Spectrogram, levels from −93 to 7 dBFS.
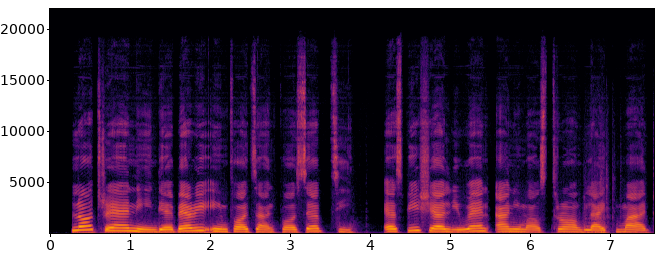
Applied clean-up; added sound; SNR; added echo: neural mask model RNNoise.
